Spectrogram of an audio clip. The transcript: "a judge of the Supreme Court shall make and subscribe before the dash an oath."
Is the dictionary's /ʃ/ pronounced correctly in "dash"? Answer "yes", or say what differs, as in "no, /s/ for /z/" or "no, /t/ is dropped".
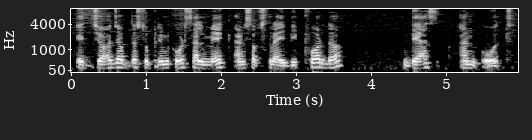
no, /s/ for /ʃ/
